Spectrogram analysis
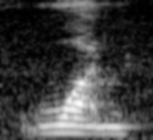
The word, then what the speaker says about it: one: But listen to how this starts. W. W. That sounds like a W. W. That's the schwa U sound. It sounds like this. W. U. N. W. One.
